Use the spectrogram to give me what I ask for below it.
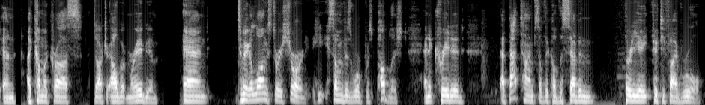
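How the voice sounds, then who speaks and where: A man who works as a communication coach, explaining his method in a lively, chatty way as an interview guest. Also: mid-range voice, no echo, studio quality. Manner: lively, explanatory, quick bursts and laughs. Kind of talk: casual interview talk.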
